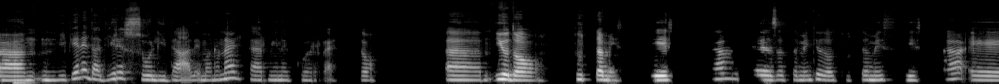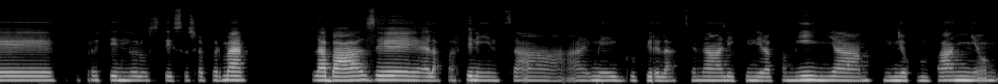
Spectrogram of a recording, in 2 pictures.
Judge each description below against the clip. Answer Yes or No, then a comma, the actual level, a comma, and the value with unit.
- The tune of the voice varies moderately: No, narrow, 1.6 semitones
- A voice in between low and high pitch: No, high, 195 Hz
